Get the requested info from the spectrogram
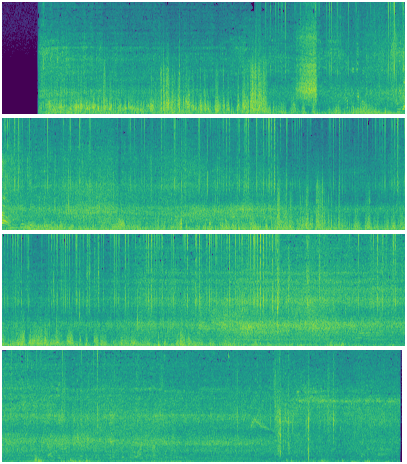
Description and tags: gutierrez mpaulina altafidelidad movimiento bicicleta
Sound of wind riding bike
bicycle, bike, downhill, rider, wheel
